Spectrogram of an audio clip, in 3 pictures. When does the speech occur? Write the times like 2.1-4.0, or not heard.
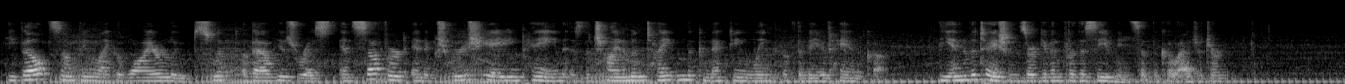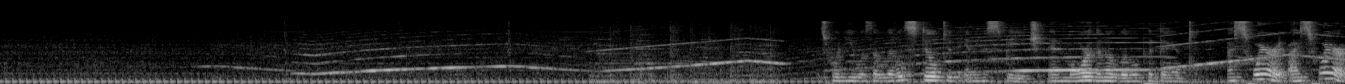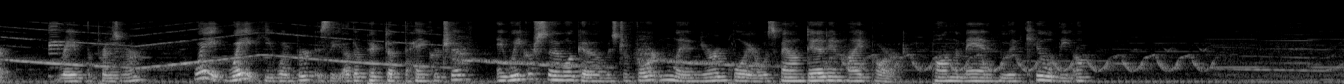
0.1-12.2, 21.6-37.8.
